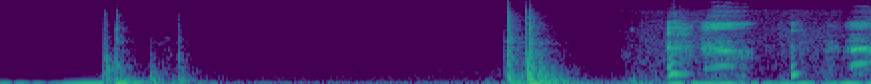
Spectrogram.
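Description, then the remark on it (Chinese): A door shuts with a solid thud, then a second heavier knock follows a couple of seconds later, after which a drawn-out vocal sound rises. “刚关门你就摁着我”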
